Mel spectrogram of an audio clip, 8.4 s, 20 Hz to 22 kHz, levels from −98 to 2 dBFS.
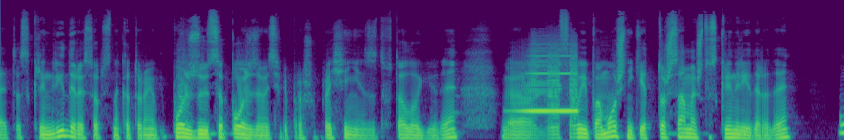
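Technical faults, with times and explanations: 5.03 to 5.82 s, loudspeaker feedback squeal: just after "прощения за тавтологию да", a single tone near 854 Hz swells over roughly a third of a second. It reaches about the level of the speech. The microphone is hearing its own loudspeaker, and the loop gain exceeds one at that pitch.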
